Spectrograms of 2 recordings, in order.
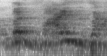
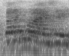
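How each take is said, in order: First: Budweiser with a German V, said Budvaiser; mock German accent on Budweiser, the w turned to v; hammed-up German accent saying Budweiser as Budvaiser; bad German accent. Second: Said in the usual way. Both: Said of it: "A really bad German accent".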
